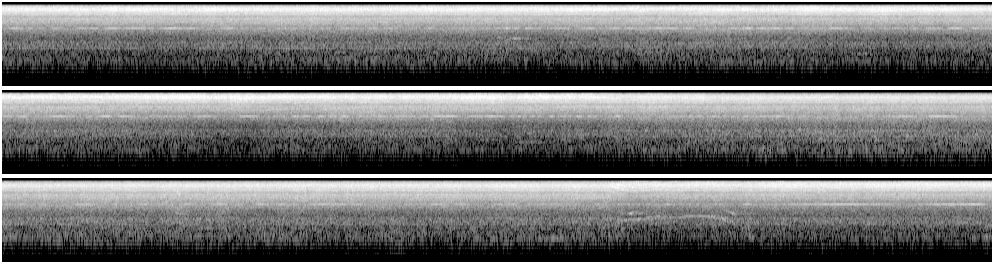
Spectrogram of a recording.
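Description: Steady loud rush of air in an automated paint spray booth, with a thin steady whistle running through it.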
